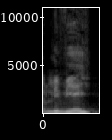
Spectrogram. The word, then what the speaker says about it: Olivier: And he said, I was pronouncing it wrong anyway. It's Olivier.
